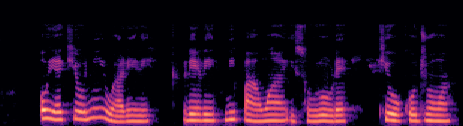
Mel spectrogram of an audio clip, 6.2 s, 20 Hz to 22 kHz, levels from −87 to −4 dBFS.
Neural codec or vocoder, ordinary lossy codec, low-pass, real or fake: none; none; 9.9 kHz; real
